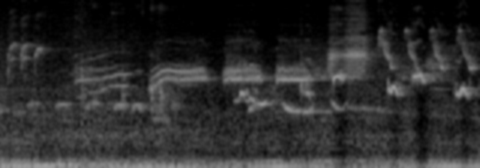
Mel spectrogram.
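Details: Greater green leafbird, caged competition bird, one of two on the track, full of mimicked song phrases, used to provoke other birds into singing: bright whistled notes and slurred phrases jumping between mid and high pitch, with steady low hum behind.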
